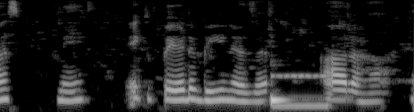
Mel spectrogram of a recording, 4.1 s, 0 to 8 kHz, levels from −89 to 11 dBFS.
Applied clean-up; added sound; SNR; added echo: classical method Wiener filter.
